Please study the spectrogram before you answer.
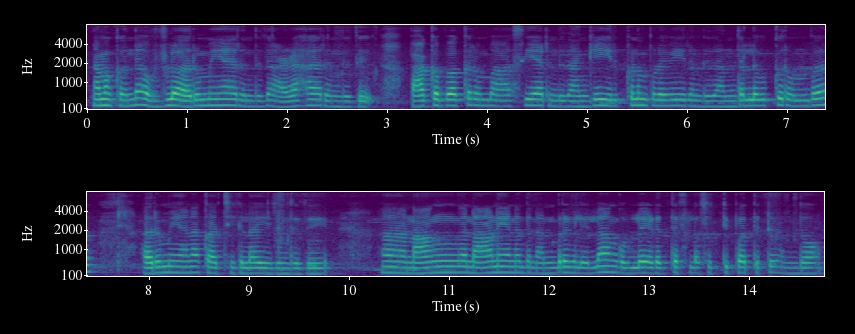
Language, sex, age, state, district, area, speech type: Tamil, female, 45-60, Tamil Nadu, Mayiladuthurai, rural, spontaneous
